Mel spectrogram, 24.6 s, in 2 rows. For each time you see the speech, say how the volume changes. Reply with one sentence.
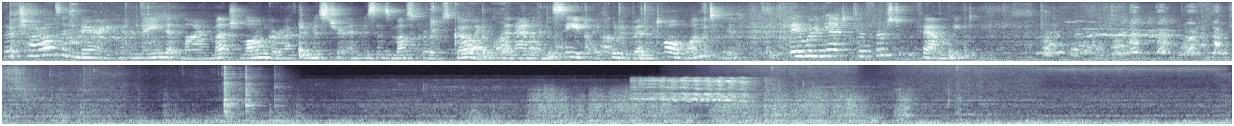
You can hear the speech from 0.0 to 9.9 s, at a steady volume.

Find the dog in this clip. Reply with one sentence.
The dog can be heard from 4.6 to 6.2 s, from 10.3 to 12.3 s and from 19.9 to 21.9 s.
